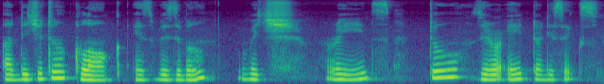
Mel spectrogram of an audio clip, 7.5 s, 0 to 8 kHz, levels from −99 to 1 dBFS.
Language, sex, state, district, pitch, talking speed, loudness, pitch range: English, female, Arunachal Pradesh, Lower Dibang Valley, 185 Hz, 95 wpm, -19 LUFS, 175-225 Hz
